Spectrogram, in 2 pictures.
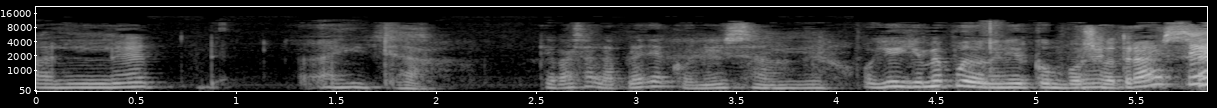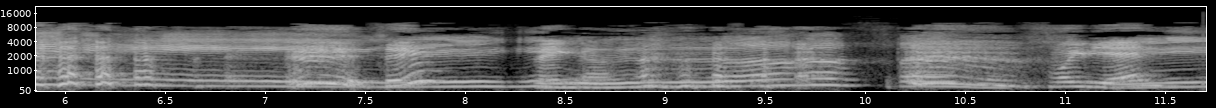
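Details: Adult female speakers; normal speech.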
